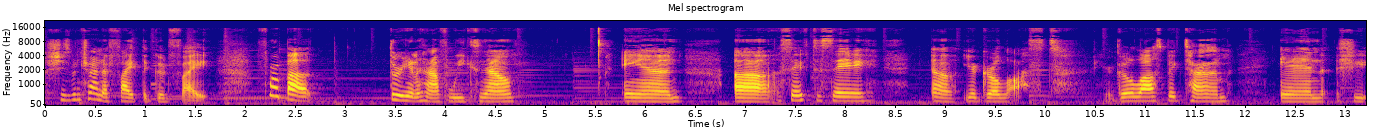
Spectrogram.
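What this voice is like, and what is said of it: Nasal, congested voice. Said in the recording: “I sound a little nasally and not like myself ... Your girl's a little sick”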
